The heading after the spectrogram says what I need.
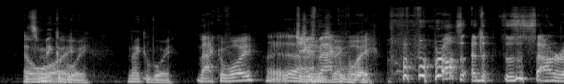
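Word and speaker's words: McAvoy: that it's Mick oh wait make a boy MacAvoy exactly what's the process our I do think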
